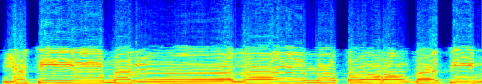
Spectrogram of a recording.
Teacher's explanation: یتیمن پہ غنہ کریں گے, ایک الف کی مقدار غنہ کریں گے, یہ اخفاء کا قاعدہ ہے.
